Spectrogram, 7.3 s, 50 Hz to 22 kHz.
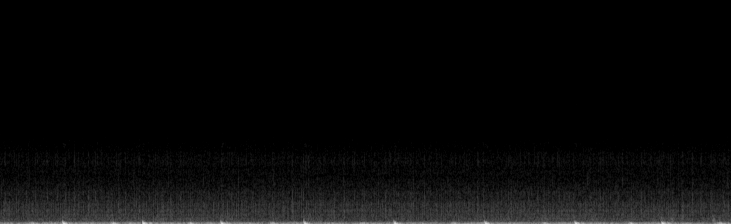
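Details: Normal heartbeat: soft, steady paired thumps at about 67 beats a minute over a low background hum, from a 20-minute ASMR sleep-aid recording of heart and breathing sounds.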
